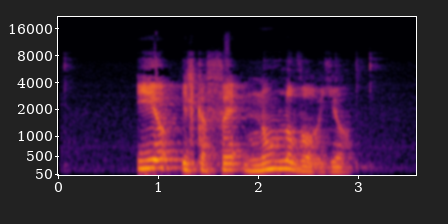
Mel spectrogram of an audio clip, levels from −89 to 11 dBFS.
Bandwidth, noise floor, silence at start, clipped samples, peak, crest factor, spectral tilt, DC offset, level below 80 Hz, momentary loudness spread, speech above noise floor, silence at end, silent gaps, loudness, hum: 8.8 kHz; -62 dBFS; 0.8 s; under 0.1%; -2 dBFS; 18 dB; -6 dB/octave; under 0.1%; -54 dBFS; 12 LU; 45 dB; 0.65 s; none; -17 LUFS; none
